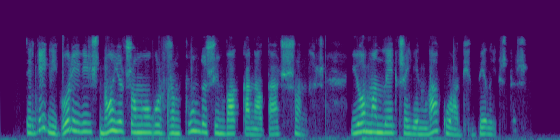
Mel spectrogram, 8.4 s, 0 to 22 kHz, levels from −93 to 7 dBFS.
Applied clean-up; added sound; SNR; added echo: neural diffusion model UNIVERSE++.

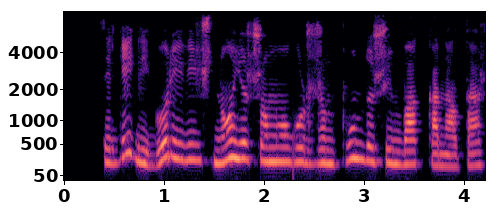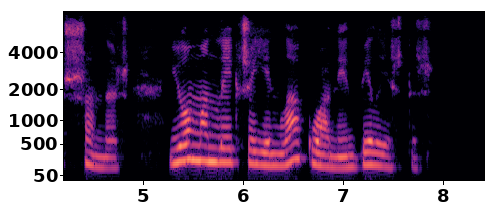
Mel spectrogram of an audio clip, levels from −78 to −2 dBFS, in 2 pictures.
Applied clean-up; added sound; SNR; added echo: none; none; none; none.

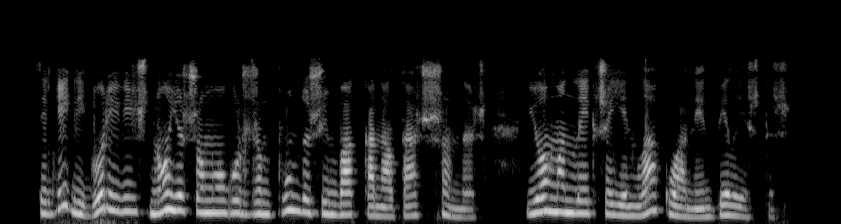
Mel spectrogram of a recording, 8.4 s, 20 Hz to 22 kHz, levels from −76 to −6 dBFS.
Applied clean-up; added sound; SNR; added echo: neural mask model Resemble Enhance denoiser.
